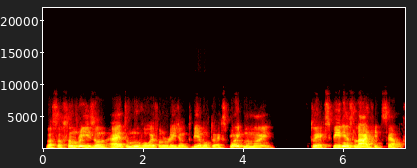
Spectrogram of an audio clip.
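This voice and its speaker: Guy from guinea-bissau, slow thoughtful chat, stops and restarts a lot, sounds kinda muffled and roomy. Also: a little high. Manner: hesitant and reflective, repeats words while searching for them. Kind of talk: casual chat.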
